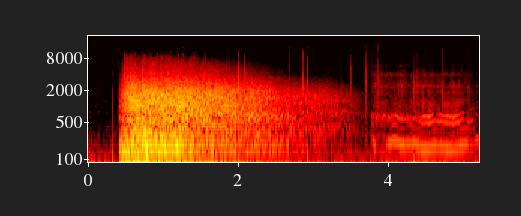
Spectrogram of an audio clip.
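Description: A single loud mortar shot booms out abruptly and rolls into a long, fading rumble, followed by a faint, wavering high tone near the end.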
